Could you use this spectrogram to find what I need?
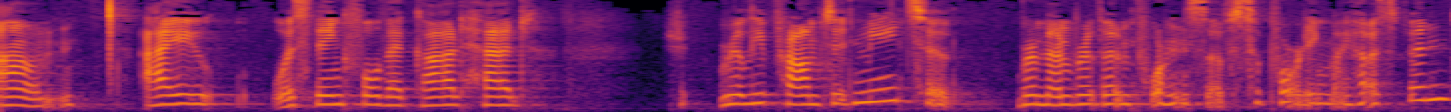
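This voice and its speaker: This woman has an unremarkable speaking voice with a fairly high pitch. She talks at a fairly slow pace with fairly even intonation. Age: 40s. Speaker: church member, stay-at-home mom. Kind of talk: testimony.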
